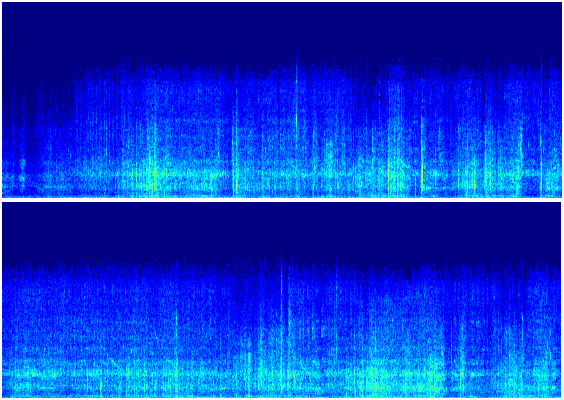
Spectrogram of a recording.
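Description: Bicycle tyres crunch and rattle over a dirt trail and rocks.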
